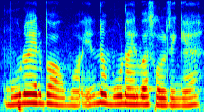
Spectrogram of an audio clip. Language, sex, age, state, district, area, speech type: Tamil, female, 18-30, Tamil Nadu, Tiruppur, rural, spontaneous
